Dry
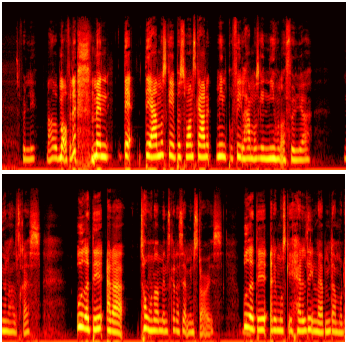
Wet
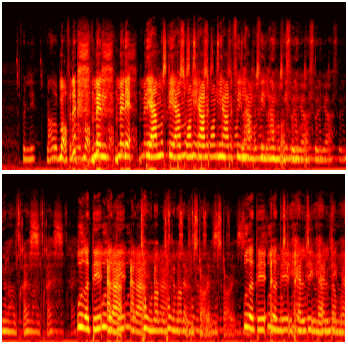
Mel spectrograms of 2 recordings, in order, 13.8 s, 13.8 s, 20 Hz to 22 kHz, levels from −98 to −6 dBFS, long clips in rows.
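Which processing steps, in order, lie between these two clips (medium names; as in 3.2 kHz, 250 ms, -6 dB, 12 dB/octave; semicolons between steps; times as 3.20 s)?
dynamic bell 2.1 kHz, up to +8 dB, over -48 dBFS, Q 1.1; feedback delay 473 ms, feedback 28%, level -5 dB; trim -6 dB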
